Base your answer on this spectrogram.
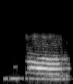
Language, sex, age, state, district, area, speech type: Maithili, female, 18-30, Bihar, Samastipur, rural, conversation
